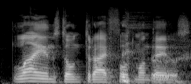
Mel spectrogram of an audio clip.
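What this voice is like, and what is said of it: Deep-voiced Swedish accent impression. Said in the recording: “Is that your Norwegian? ... That's my Swedish. ... Swedish, isn't it? ... Zlatan's got a very deep voice.”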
